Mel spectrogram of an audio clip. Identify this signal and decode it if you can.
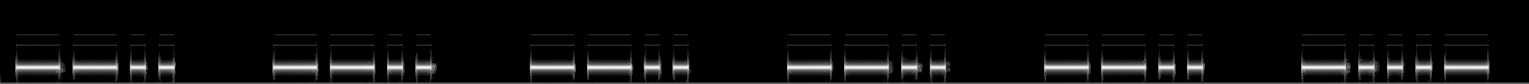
Morse code, heard as a keyed tone, about 8 wpm, 800 Hz. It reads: Z Z Z Z Z <BT>
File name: CW gyakorlas z 7 baud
